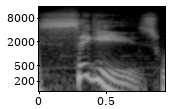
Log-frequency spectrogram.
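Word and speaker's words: Siggi's: The fancy yogurt company Siggy's will pay one person.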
